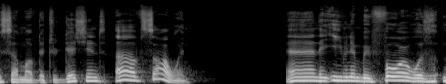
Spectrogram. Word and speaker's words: Samhain: So the traditional origin, originated, god dang, with the ancient Celtic festival, and it's called Samhain, pronounced Samhain, but it looks crazy.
